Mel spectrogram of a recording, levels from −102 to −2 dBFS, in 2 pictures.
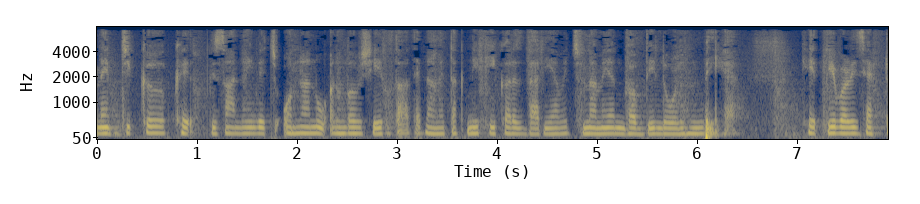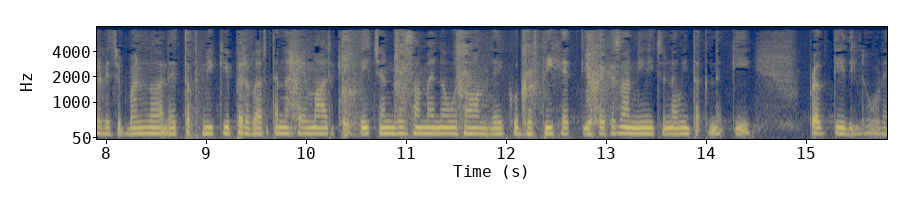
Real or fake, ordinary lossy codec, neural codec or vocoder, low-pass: fake; MP3, 32 kbps; codec, 16 kHz, 1 kbps, X-Codec, HuBERT features, trained on LibriSpeech; 7.2 kHz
